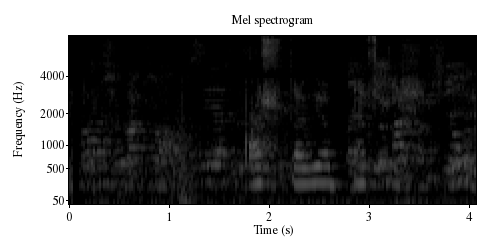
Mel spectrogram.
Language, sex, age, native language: Icelandic, other, 10, Icelandic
